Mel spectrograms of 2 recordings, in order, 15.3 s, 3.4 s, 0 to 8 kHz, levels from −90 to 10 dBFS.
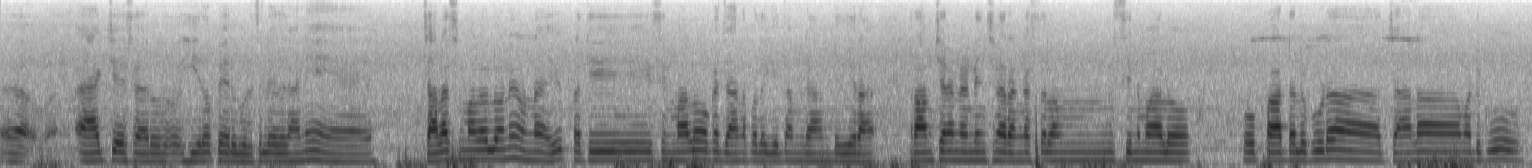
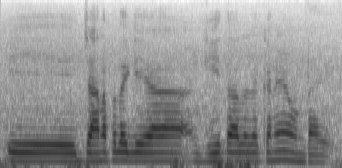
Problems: constant background noise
